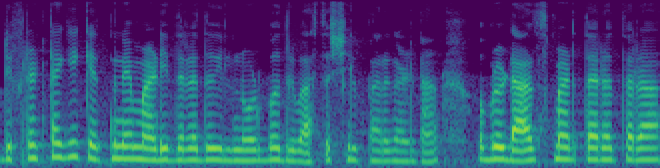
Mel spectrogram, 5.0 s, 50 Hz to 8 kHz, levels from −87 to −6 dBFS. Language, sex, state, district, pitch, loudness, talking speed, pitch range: Kannada, female, Karnataka, Belgaum, 200 Hz, -26 LUFS, 170 wpm, 185-210 Hz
